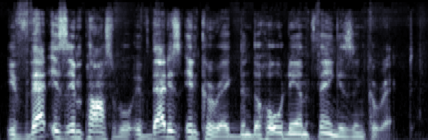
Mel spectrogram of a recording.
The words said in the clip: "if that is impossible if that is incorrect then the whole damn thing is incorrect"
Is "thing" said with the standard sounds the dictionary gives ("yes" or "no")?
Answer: yes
